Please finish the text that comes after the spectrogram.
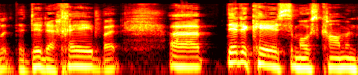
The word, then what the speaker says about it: Didache: pedantic and call it the did but uh deday is the most common pronunciation and it's the teaching of the Lord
